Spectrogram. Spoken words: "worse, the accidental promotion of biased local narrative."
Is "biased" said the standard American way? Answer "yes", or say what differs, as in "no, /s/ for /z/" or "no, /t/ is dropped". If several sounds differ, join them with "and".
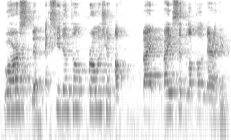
no, /s/ is dropped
